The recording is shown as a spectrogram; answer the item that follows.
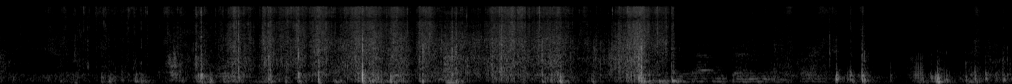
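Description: A cardboard shipping box being opened by hand: packing tape tearing, cardboard flaps scraping and plastic air-pillow packing crinkling. The dense crackling is busiest through the middle and thins to scattered rustles and taps near the end.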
